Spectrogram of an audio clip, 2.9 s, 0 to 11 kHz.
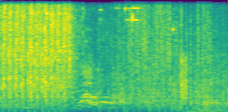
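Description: Suppressed M249 light machine gun firing in Battlefield 4, a steady rapid rattle of muffled shots running nearly continuously, dense and fairly loud, with a brief dip around the middle before the burst resumes.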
